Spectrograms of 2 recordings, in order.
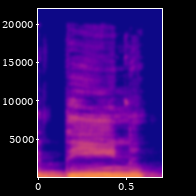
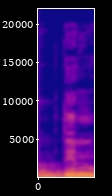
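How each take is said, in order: First: दीन with a long, drawn-out ee. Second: दिन with a short i. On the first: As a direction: say दीन holding the ee. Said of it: "तो बड़ी ई की मात्रा". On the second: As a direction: say दिन with a brief, unstretched i. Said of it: "छोटी ई की मात्रा". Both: Shown as a demonstration.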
